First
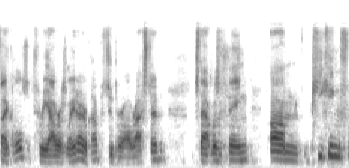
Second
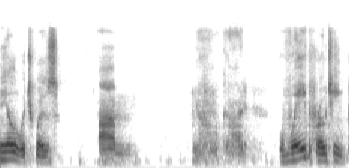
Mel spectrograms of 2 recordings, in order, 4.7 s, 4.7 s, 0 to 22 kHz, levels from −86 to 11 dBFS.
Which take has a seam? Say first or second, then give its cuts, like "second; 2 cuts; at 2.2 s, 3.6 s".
first; 2 cuts; at 1.1 s, 3.5 s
